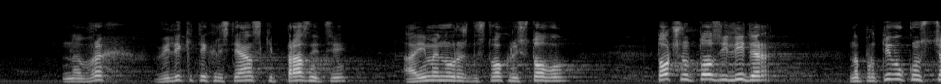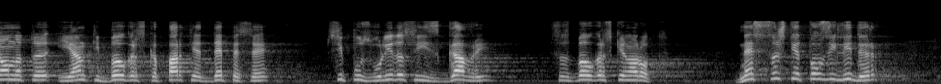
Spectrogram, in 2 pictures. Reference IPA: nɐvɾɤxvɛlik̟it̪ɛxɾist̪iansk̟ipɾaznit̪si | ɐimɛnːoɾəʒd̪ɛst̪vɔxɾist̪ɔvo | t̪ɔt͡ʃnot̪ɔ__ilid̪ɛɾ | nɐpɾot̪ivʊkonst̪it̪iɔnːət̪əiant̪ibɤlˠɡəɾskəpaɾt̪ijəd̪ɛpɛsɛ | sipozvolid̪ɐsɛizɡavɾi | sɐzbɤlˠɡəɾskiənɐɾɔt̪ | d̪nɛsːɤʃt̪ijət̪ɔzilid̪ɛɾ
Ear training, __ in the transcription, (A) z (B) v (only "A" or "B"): A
